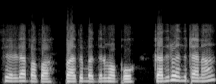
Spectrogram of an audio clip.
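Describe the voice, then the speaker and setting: A man voices a caring uncle figure in a homemade cartoon, firm and reassuring. He talks fast in a slightly raised voice. The recording is dry and somewhat dull. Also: a little high, fairly even intonation, dry recording, close to an everyday voice. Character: Tamil elder brother and uncle, caring and steady. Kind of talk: amateur cartoon dubbing.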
